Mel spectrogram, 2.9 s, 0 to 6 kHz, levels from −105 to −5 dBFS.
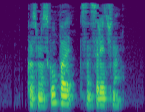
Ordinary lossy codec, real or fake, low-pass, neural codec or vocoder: MP3, 32 kbps; real; 5.4 kHz; none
